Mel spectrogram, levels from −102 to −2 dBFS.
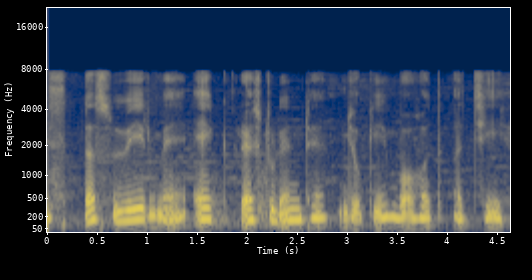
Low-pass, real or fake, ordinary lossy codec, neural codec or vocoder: none; real; none; none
